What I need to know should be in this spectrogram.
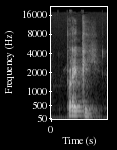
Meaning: alternative form of prikje
- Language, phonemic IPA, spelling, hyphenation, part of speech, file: Dutch, /ˈprɪ.ki/, prikkie, prik‧kie, noun, Nl-prikkie.ogg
